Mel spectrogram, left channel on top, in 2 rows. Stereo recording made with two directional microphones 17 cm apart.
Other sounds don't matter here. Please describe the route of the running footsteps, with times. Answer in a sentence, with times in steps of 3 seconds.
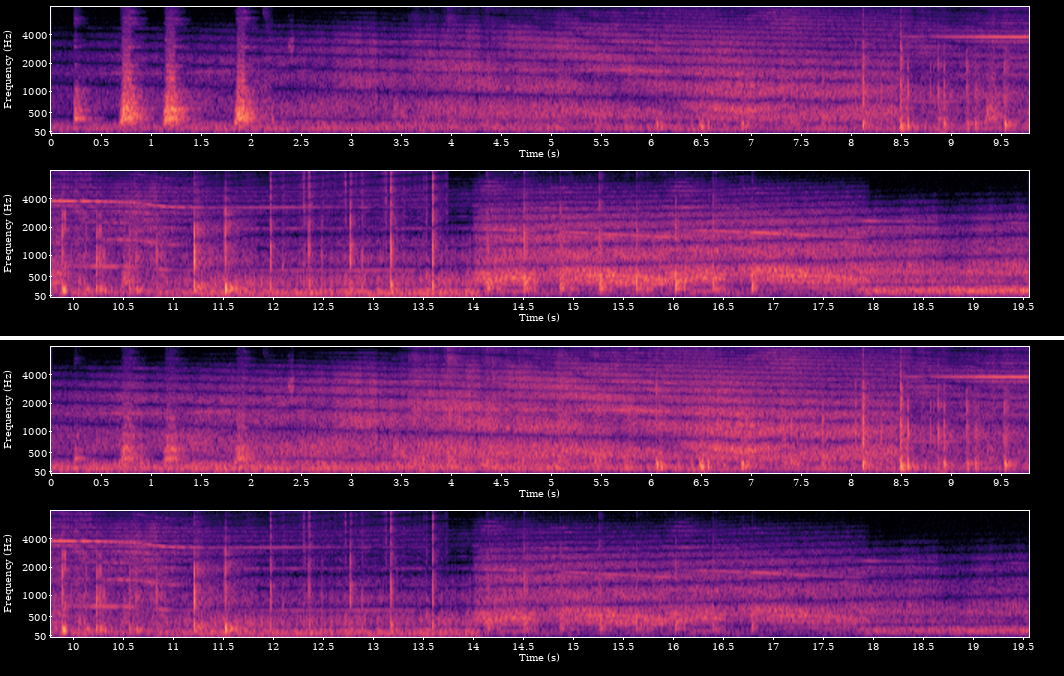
You can hear the running footsteps not at all from 0 s, on the right from 3 s, in the centre from 9 s, on the left from 12 s and not at all from 18 s.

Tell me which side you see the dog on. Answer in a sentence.
In this clip you hear the dog on the left.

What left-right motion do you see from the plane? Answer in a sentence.
You can hear the plane travel towards the left.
